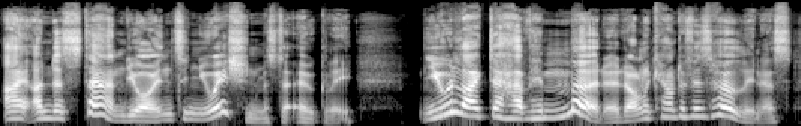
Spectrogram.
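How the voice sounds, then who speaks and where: A shrill, self-righteous wife in a storybook reading, nagging in a nasal twang, as a male narrator puts her on. Her voice sits high above the reader's own and swings widely. The recording is dry and close. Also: huge pitch swings, fairly quick, no room sound, full character voice. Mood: scolding. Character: nagging pious middle-aged wife. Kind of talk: audiobook character voice.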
